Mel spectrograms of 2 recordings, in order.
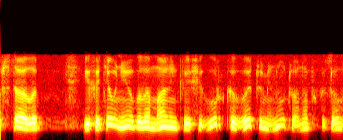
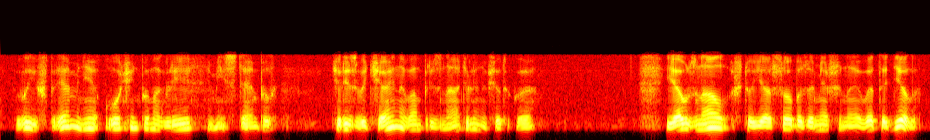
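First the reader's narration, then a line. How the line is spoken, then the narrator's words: Soft voice. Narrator (Russian): сказала она мягким голосом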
